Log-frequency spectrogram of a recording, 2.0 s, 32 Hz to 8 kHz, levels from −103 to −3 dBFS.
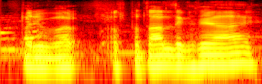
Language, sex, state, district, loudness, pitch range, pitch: Hindi, male, Uttar Pradesh, Budaun, -24 LUFS, 100-115 Hz, 105 Hz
